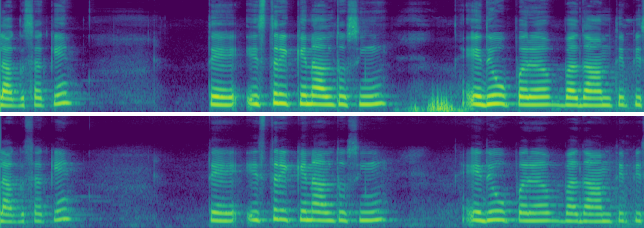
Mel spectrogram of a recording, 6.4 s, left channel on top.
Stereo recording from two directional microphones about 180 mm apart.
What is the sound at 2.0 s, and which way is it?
A woman's voice, 50° left (ahead or behind).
